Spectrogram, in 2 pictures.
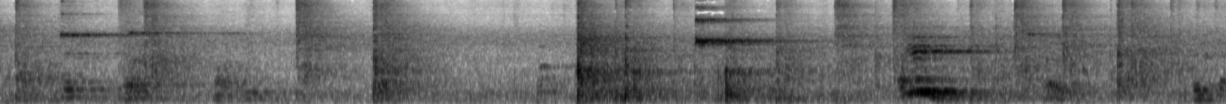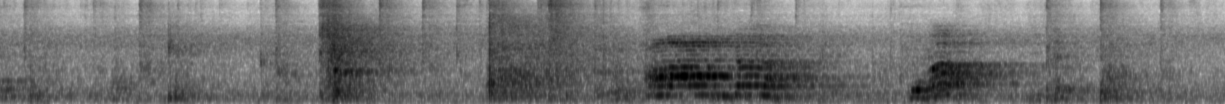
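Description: Rackets smack a shuttlecock back and forth in a large echoing hall.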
